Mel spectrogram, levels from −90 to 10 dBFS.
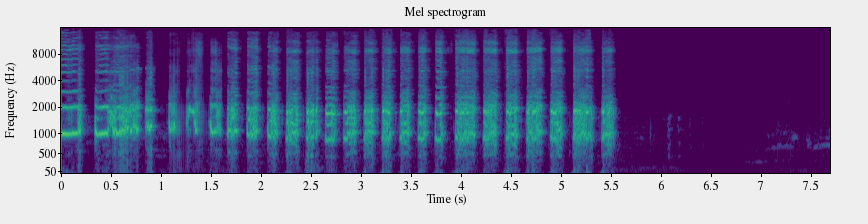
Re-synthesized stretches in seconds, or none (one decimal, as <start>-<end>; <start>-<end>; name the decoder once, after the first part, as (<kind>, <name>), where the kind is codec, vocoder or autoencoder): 1.0-1.6 (vocoder, BigVGAN v2)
